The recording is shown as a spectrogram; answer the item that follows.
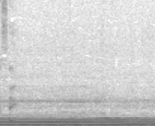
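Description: A motorboat's engine running under way, a steady, even-pitched drone.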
